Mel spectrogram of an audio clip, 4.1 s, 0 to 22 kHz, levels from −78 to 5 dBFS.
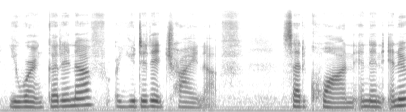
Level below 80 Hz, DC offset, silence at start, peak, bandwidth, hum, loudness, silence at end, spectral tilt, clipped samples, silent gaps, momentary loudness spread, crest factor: -56 dBFS; under 0.1%; 0 s; -14 dBFS; 19 kHz; 60 Hz at -55 dBFS; -31 LUFS; 0 s; -4 dB/octave; under 0.1%; none; 14 LU; 18 dB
